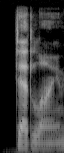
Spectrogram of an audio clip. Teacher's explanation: Notice how the stress falls really heavily on the first syllable.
